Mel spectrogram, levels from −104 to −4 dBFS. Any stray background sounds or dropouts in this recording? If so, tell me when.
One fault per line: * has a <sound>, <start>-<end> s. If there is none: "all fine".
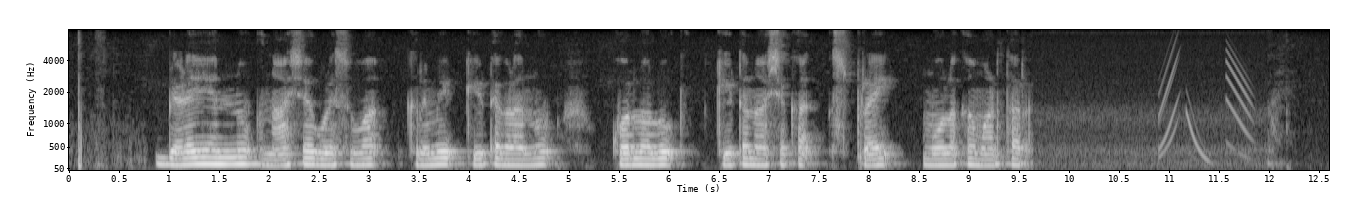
* has a chirp, 10.9-11.9 s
